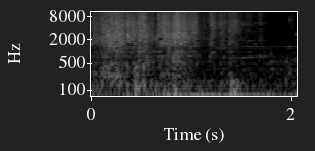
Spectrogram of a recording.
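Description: Plastic packaging rustling and crinkling as it is handled, loudest in the first second and fading off.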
